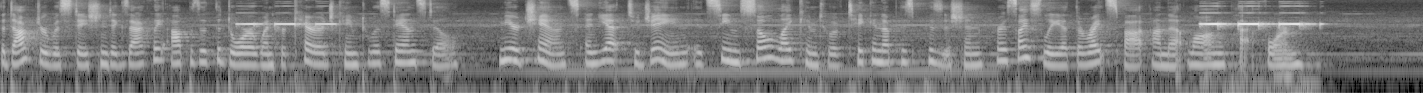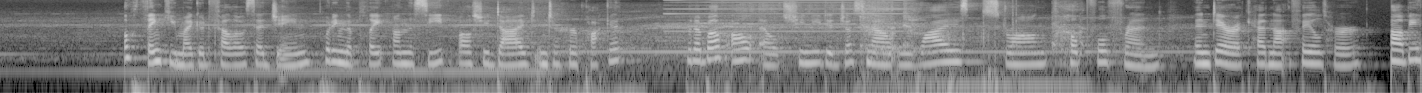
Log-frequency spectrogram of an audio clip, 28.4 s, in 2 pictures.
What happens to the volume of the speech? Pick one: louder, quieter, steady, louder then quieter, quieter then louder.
steady.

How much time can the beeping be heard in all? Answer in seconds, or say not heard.
5 s.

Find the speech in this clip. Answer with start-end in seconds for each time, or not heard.
0.0-13.2, 15.4-28.4.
